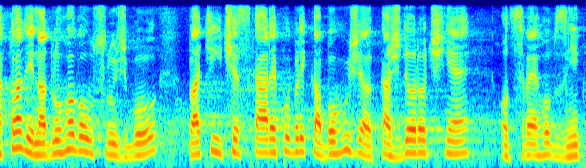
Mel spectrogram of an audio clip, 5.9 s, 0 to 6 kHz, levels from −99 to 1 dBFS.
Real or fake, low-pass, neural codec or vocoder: real; 5.4 kHz; none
